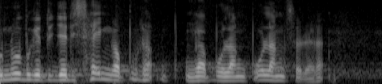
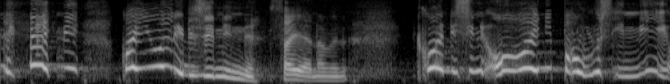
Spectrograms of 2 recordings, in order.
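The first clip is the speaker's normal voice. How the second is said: much higher, exclaiming surprise; surprised pastor; 4 dB louder than usual. Retold or imitated. Pastor spotting Yuli at mama's house, high surprised exclaim. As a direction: squeal it like a startled friend.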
